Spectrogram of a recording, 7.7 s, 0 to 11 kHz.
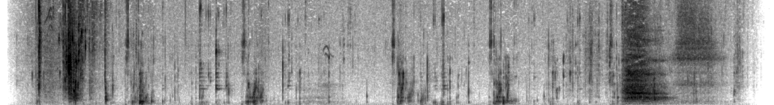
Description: دانلود آهنگ آب 12 از افکت صوتی طبیعت و محیط
جلوه های صوتی
دانلود صدای آب 12 از ساعد نیوز با لینک مستقیم و کیفیت بالا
